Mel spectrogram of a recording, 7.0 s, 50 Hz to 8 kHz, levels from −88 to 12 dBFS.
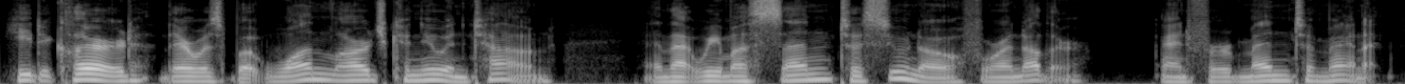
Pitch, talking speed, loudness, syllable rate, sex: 130 Hz, 215 wpm, -20 LUFS, 5.6 syllables/s, male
